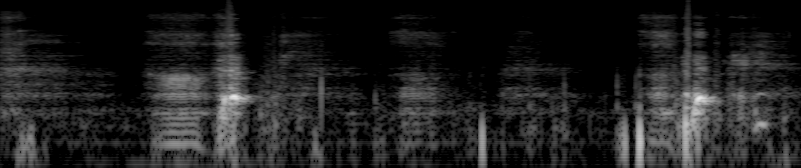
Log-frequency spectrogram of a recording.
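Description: A person voicing snoring for a sleeping plush character, in slow breathy snores, broken twice by a sharp loud hiccup: about two seconds in and again near the end.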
